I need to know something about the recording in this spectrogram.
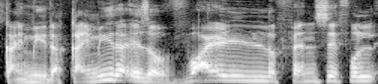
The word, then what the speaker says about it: chimera: that is called chimera western people at times they pronounce it as shimara so but i prefer pronouncing it as chimera chimera is a wild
